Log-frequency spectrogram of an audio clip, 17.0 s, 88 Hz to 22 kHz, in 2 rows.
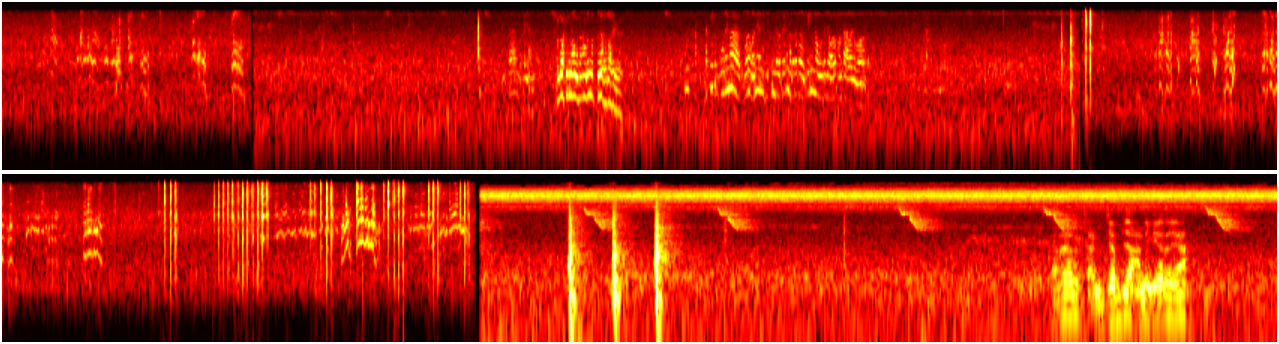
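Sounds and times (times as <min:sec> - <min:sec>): high insect hiss: 0:04.5 - 0:17.0
wooden mallet knocking on tree: 0:12.3 - 0:13.0.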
